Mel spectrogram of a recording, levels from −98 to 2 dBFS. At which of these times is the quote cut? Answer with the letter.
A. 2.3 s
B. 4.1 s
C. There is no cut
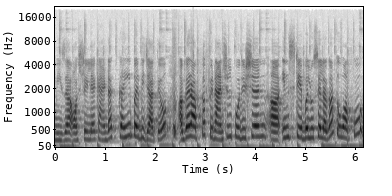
A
